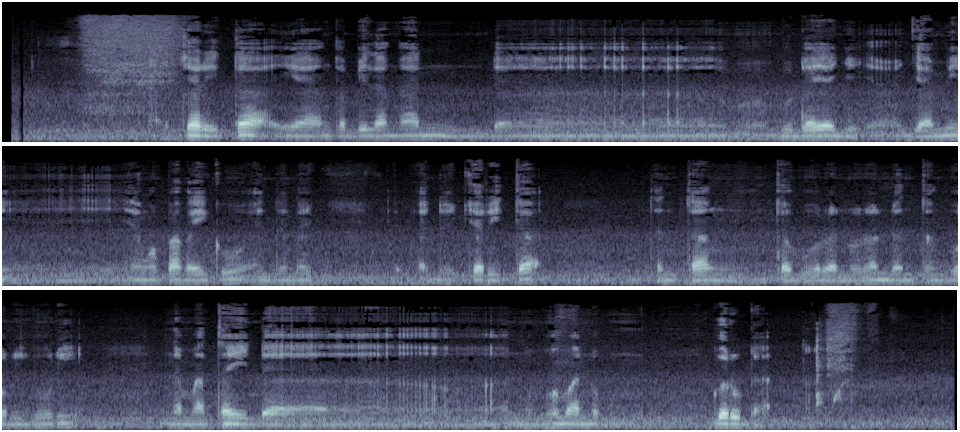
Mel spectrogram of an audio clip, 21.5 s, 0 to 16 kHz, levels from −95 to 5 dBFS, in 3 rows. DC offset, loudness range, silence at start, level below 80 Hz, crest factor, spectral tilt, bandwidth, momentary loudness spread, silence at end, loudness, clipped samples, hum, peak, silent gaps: under 0.1%; 6 LU; 0.05 s; -50 dBFS; 24 dB; -5.5 dB/octave; 11.5 kHz; 19 LU; 0 s; -28 LUFS; under 0.1%; none; -4 dBFS; none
